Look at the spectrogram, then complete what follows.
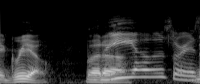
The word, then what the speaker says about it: Griot: We had a quick question about griots. How do you pronounce griots, Sam? It's a great question. Long debated. Griots. Griot. Griot. Griot. It is French. Griot's garage. Unfortunately. Silent T.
